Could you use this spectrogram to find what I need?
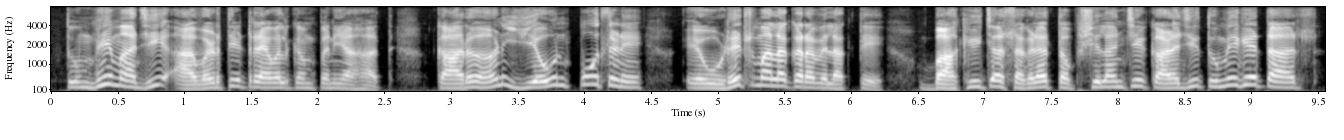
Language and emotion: Marathi, happy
